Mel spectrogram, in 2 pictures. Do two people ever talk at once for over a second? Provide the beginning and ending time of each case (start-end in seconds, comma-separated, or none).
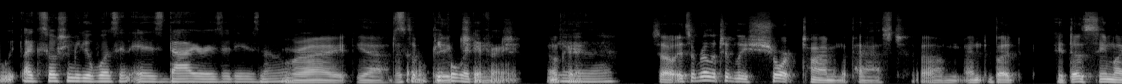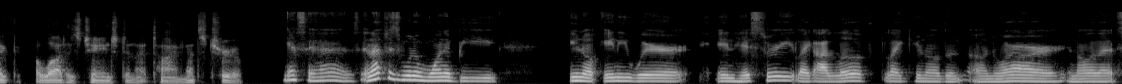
4.0-5.9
